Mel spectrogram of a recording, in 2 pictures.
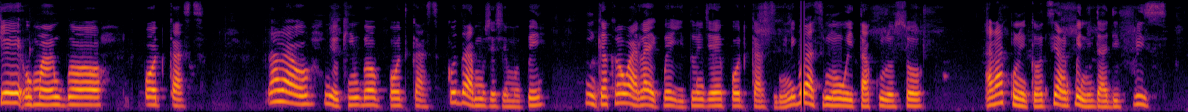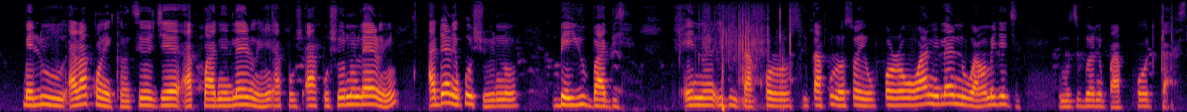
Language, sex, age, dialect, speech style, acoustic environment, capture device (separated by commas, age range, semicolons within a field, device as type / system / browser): Yoruba, female, 35-44, Nigeria - Ibadan, focused, silence, mobile / Linux / Chrome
